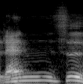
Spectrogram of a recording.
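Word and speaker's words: lens: 어 여기서는지 소리보다는 어 영어 원어민들은 S 넣어서시오 소리 렌즈 이렇게 좀 소리를내는 경향이 있어요 그래서 S 적을 겁니다 그래서이 S 즈즈 약간 이런 소리 그래서 좀 비슷하잖아요 스즈 비슷하잖아요 그런 소리를 낸다고 보시면 되고 그래서 그래서 영어에서는 렌즈를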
